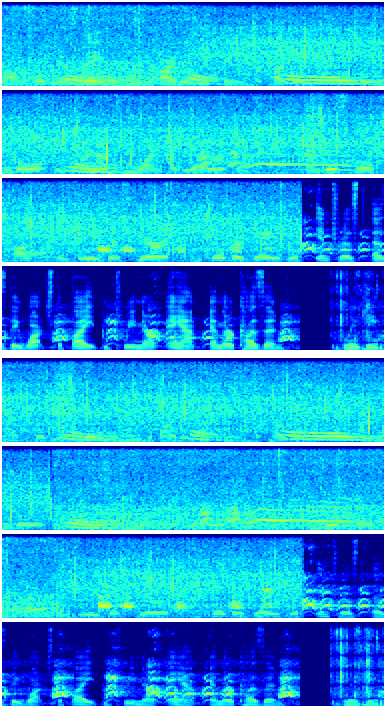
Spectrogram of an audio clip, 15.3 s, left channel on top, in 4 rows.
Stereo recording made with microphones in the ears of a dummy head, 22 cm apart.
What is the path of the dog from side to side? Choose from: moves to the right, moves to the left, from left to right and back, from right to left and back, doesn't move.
moves to the right.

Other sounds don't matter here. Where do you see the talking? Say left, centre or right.
left.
